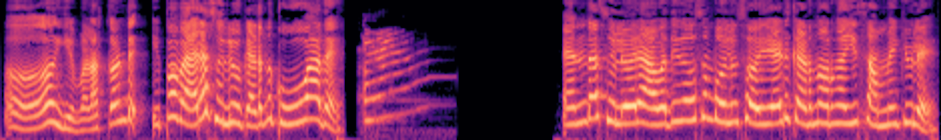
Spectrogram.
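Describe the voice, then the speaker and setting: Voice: very high-pitched, fairly quick, pushed and bright, voice pushed down. A voice actor playing a sleepy, grumpy grown man who grumbles and talks with sarcasm. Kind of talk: cartoon voice acting.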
